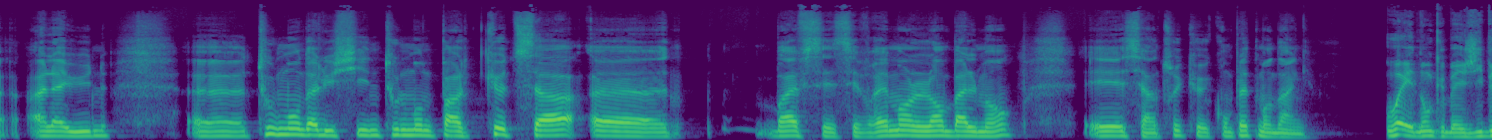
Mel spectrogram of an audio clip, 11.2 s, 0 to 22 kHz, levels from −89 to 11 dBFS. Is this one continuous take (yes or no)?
yes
